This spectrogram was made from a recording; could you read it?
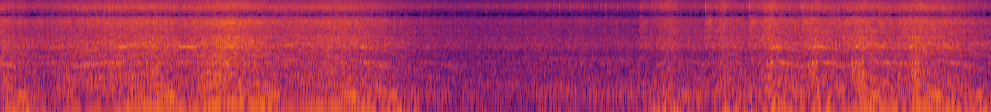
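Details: Suzuki New Carry after overheating repair and timing chain install, warm: engine climbs and settles smoothly through several throttle blips, no knock or misses; revs freely.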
